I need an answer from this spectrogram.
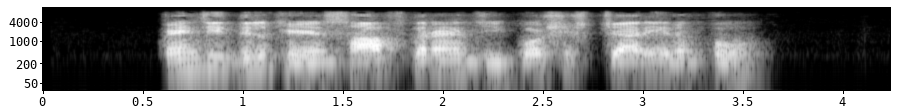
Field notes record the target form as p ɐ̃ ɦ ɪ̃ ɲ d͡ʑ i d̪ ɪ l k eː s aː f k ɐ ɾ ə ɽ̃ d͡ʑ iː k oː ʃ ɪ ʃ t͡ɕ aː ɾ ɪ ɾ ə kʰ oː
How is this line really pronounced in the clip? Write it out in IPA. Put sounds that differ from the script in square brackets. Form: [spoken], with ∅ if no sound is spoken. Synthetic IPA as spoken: p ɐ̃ ɦ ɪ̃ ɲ d͡ʑ i d̪ ɪ l [kʰ] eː s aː f k ɐ ɾ ə ɽ̃ d͡ʑ iː k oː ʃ ɪ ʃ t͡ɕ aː ɾ [i] ɾ [ɐ] kʰ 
